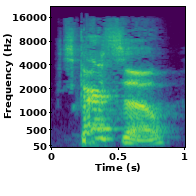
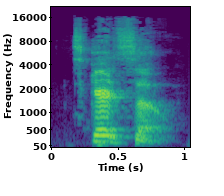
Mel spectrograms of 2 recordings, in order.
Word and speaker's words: scherzo: Okay, so Scherzo. And a vigorous, light, or playful composition, typically comprising of movement in a symphony or a sonata. And it's pronounced scherzo. Scherzo. Okay, cool.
